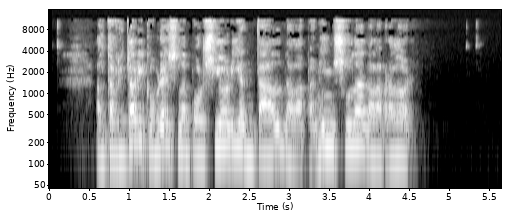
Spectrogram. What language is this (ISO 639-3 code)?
cat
